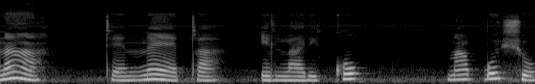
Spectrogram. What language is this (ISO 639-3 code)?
mas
